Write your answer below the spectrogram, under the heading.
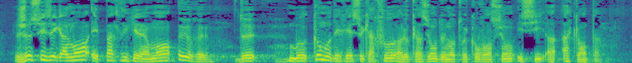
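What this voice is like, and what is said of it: Belgian French accent. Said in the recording (French): “je viens de Belgique. Connaissant mon accent, qui a été trahi encore une fois, vous en avez douté avec mon parler”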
